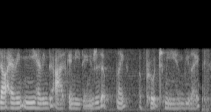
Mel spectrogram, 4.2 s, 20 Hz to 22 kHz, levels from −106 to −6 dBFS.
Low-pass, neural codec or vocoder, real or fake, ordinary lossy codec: 3.6 kHz; none; real; none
